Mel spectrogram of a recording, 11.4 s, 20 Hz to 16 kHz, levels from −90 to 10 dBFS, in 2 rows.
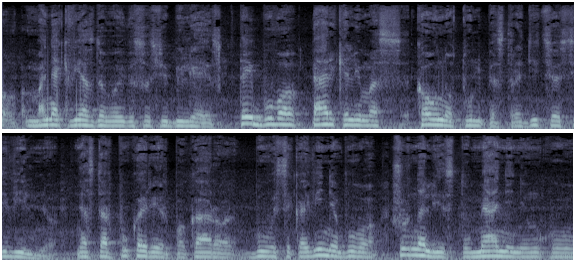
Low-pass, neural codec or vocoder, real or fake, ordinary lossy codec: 14.4 kHz; none; real; MP3, 64 kbps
